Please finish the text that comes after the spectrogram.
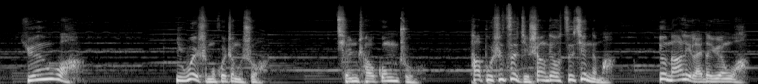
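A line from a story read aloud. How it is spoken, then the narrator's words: Plain. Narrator (Chinese): 沈炼问道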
